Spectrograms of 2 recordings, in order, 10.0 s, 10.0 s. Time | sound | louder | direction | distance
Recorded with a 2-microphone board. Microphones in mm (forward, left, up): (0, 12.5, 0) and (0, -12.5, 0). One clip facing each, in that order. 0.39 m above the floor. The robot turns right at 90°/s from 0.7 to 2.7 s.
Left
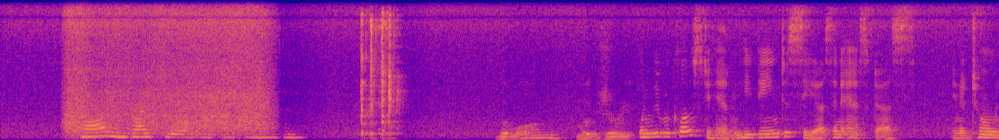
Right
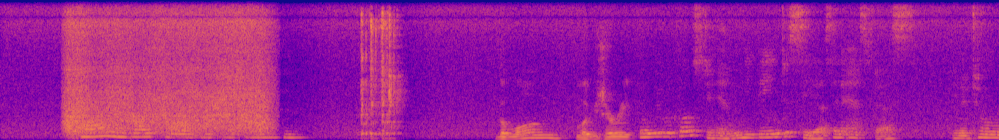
0.8 | a woman speaking | right 1 dB | 10° left | 2.5 m
3.6 | crushing | left 3 dB | 25° left (ahead or behind) | 5 m
5.0 | a man speaking | right 3 dB | 55° right (ahead or behind) | 2 m
6.4 | a woman speaking | left 5 dB | 55° left (ahead or behind) | 2 m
